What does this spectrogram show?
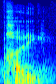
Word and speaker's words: putty: we use putty pronunciation putty use a relaxed sound uh closed it's a more closed sound Putty Putty again use that fast D not put D but Putty Putty what is he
